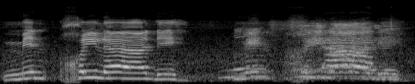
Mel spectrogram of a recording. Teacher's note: اس لیے کہ نون ساکن کے بعد خا حروف حلقی میں سے ہے، لہٰذا اظہار حلقی ہوگا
